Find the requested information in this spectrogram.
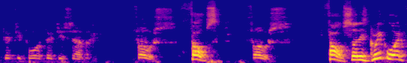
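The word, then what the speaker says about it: φῶς: It's phonetically Foce, but that's not how it's spelled. It's spelled Phos. Now, let's break this down because this is extremely important. G 5457. Phos. Phos. Phos.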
